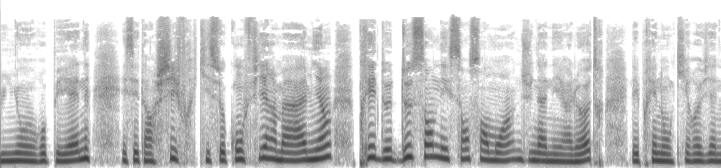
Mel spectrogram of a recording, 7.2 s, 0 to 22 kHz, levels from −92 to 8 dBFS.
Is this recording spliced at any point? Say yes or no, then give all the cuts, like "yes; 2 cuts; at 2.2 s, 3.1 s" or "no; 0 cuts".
no; 0 cuts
